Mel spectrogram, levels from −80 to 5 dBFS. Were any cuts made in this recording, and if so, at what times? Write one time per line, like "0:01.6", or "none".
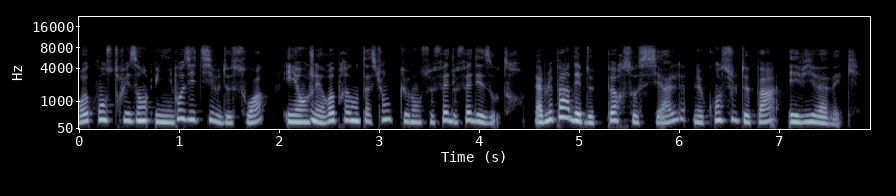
0:00.9
0:02.0
0:02.3
0:03.7
0:04.5
0:05.1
